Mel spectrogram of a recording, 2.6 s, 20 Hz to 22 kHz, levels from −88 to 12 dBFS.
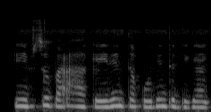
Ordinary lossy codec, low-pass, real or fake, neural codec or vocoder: none; 10.8 kHz; real; none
